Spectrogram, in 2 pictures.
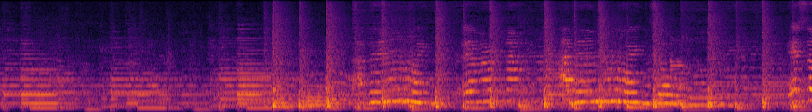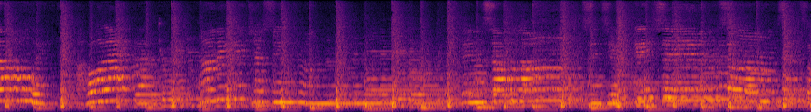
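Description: Live small blues band with acoustic guitar, electric guitar, upright bass and drums. The instruments play alone for about five seconds, then the drums come in and a woman's lead singing begins.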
